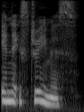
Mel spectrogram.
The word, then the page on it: in extremis: British English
